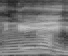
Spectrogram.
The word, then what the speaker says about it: Ng: It's spelled NG, NG. but there's an A. But in we there. get Ang out of that.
